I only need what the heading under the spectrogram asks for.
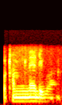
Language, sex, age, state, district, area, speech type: Assamese, male, 18-30, Assam, Charaideo, rural, conversation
